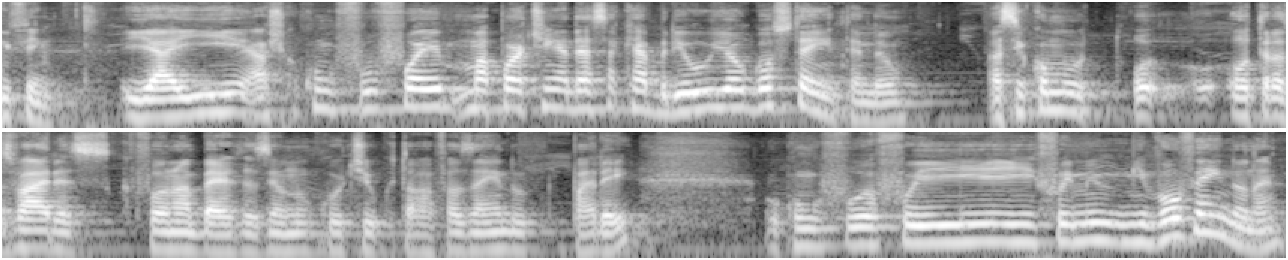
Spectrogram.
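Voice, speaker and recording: A man with a fairly high pitch and an unremarkable speaking voice talks at a moderate pace. His intonation is lively, and his loudness swings widely. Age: 30s. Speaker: podcast co-host, kung fu student and musician. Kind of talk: casual chat.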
